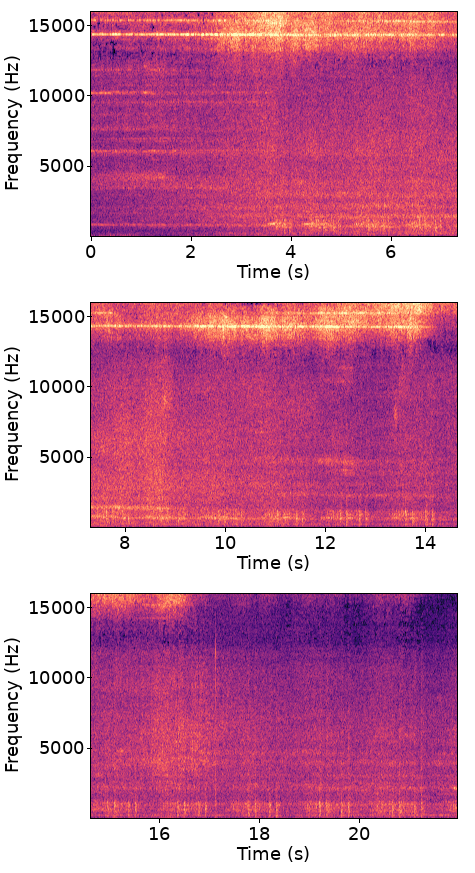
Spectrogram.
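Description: A JR rapid electric train and a Shinkansen bullet train passing side by side. The rumble builds over the first few seconds, then turns to a fast, dense clatter of wheels on the rails that lasts to the end.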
